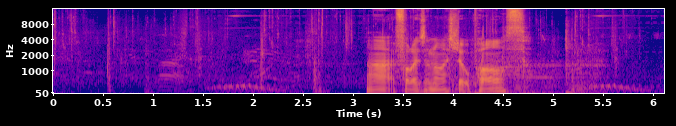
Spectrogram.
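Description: Footsteps patter quickly across wooden rooftops.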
